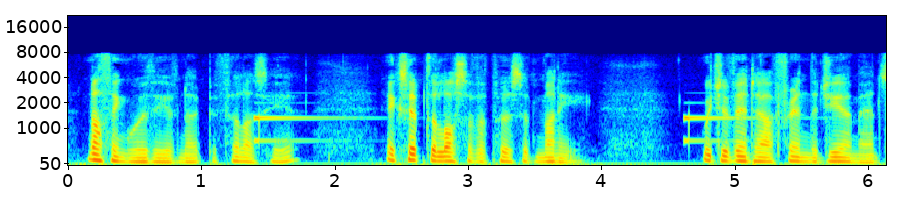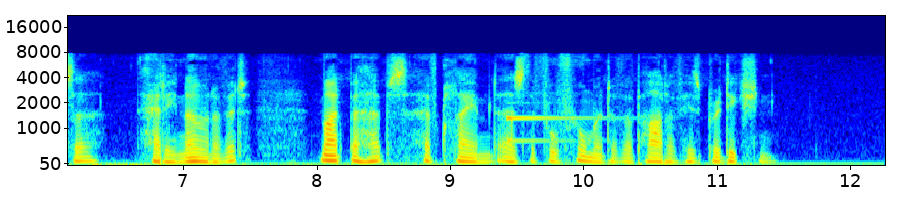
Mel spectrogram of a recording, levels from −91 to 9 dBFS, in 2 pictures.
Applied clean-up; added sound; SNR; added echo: none; Piano; 12 dB; none.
